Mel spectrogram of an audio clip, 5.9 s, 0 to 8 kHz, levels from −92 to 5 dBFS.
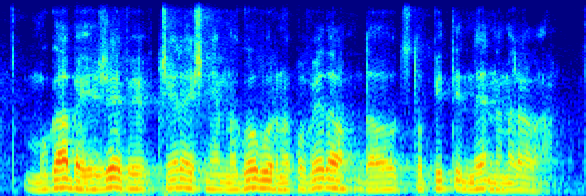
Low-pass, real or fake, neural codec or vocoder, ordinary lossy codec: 7.2 kHz; real; none; Opus, 16 kbps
